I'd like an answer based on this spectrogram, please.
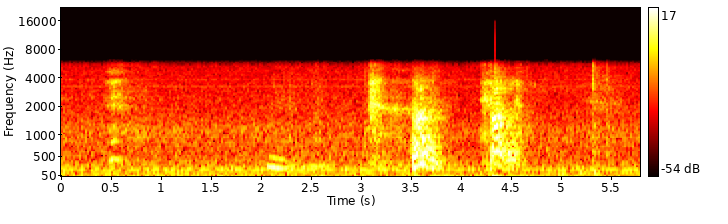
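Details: Hero, a puppy aged seven weeks and five days, attacks a slipper indoors: a soft rising whine, then a quick run of three or four short, harsh, yappy barks, over a steady low electrical hum.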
